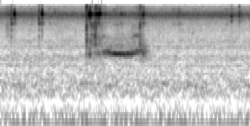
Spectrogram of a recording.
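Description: A short electronic beep sounds.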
